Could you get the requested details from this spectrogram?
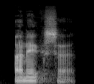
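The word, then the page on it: anexo: galega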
